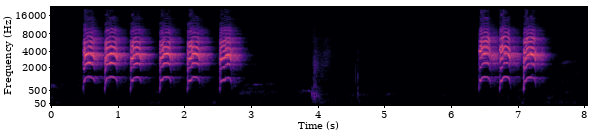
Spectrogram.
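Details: Pet parrot indoors giving harsh, rasping chirps: a rapid run of six grating notes, a pause with faint clicks, then another burst of four similar notes.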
